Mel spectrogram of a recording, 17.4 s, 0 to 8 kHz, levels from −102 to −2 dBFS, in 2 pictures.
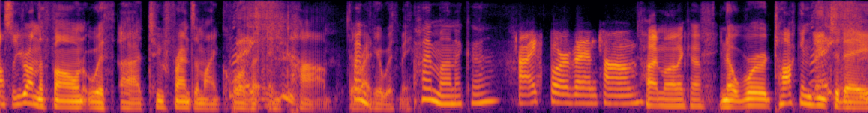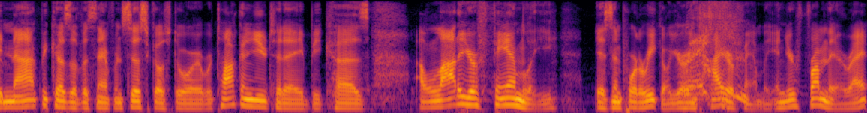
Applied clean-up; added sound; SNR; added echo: none; Sneeze; 10 dB; none.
